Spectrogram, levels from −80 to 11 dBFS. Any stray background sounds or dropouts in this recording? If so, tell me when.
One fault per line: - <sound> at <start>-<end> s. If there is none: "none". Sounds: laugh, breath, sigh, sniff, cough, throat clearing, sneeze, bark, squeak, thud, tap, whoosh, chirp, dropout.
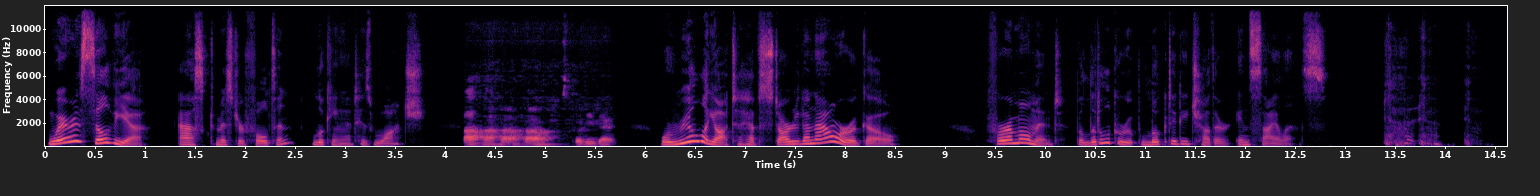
- laugh at 4.2-5.7 s
- cough at 13.4-14.5 s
